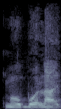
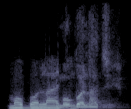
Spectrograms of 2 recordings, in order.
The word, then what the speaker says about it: Mobolaji: I don't get his name wrong, because, you know, Mobolaji. fashion people, Mobolaji.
